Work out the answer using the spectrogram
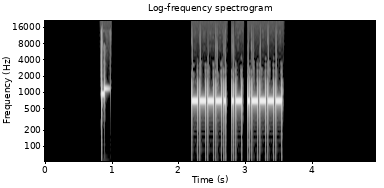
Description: Morse code, heard as a keyed tone, about 37 wpm, 700 Hz. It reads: 9A1
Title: Callsign Prefixes for Top 50 DXCC - 40wpm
